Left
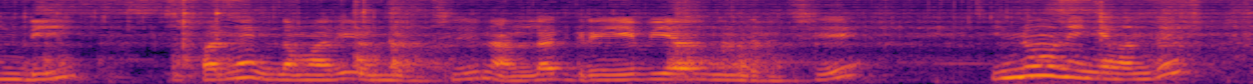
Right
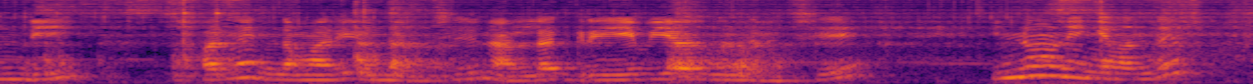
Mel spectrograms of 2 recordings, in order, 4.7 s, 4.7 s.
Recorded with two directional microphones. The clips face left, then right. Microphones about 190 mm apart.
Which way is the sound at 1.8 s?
45° left (ahead or behind).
